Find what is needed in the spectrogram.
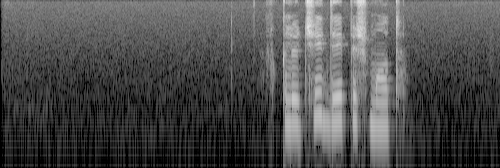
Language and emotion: Russian, neutral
